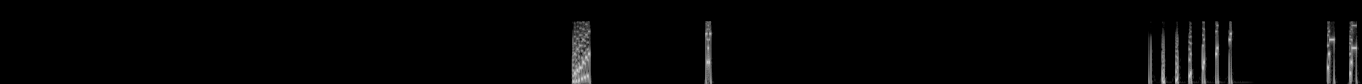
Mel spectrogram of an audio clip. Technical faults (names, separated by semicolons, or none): jitter buffer slow-down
